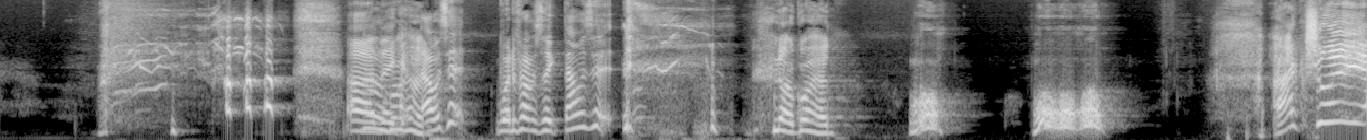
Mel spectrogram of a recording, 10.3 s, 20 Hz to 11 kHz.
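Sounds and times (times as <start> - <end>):
speech: 2.6 - 4.9, 5.8 - 7.2, 9.5 - 10.2
person imitating a big dog barking: 6.8 - 8.5.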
